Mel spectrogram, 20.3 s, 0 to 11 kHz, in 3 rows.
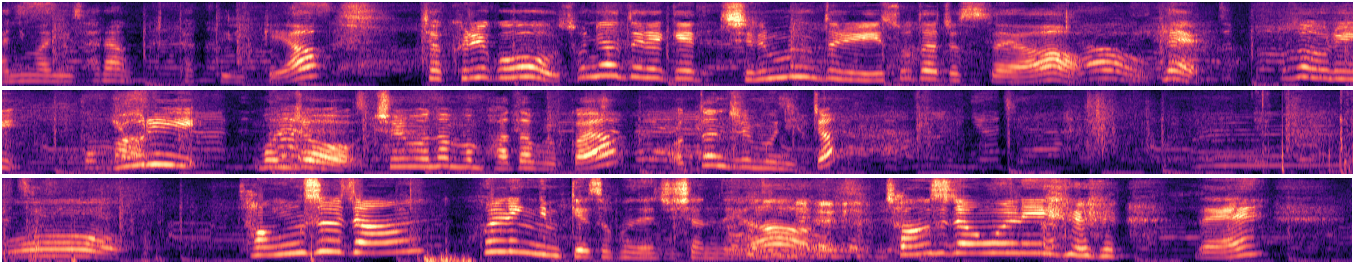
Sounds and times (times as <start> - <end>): Music: 0.0 - 20.2.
